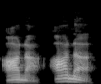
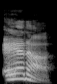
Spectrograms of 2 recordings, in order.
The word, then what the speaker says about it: Anna: But yeah, them mispronouncing her name the entire time. Anna. No, it's Anna.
